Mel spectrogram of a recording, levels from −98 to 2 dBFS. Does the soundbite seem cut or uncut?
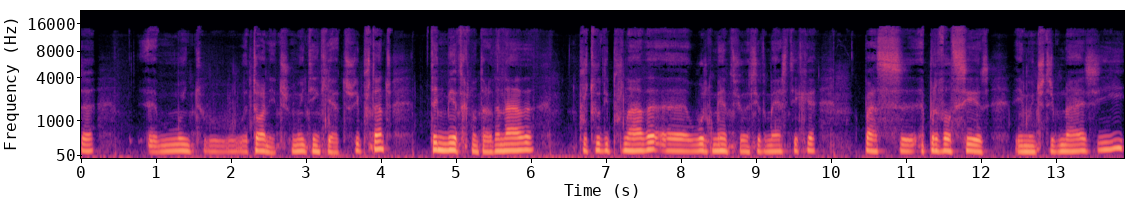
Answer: uncut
